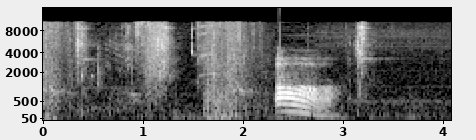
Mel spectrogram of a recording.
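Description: A thrown blade whooshes through the air.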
